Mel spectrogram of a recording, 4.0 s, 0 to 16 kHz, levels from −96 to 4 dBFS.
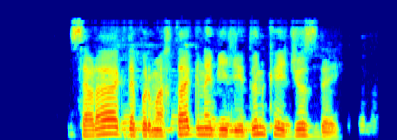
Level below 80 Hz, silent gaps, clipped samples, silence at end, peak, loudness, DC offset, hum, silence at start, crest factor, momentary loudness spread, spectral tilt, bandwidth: -64 dBFS; 3.52-3.59 s; under 0.1%; 0.35 s; 0 dBFS; -17 LUFS; under 0.1%; none; 0.7 s; 18 dB; 9 LU; -5.5 dB/octave; 9.6 kHz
